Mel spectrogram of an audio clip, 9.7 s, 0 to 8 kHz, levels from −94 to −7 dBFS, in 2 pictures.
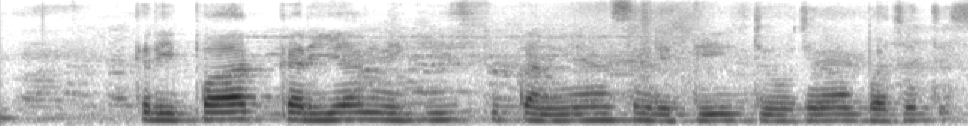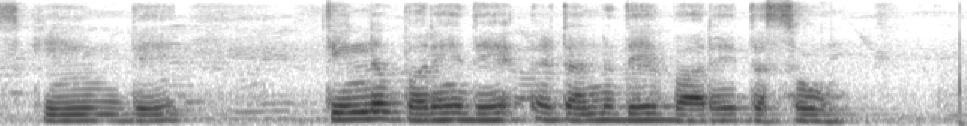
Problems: low volume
